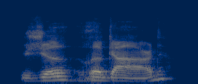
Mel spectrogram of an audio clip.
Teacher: this version of the letter E is known to linguists as the schwa. It's like a sort of a neutral vowel sound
